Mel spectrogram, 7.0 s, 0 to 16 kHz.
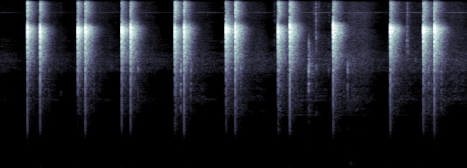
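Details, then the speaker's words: Honda Civic D15B carbureted distributor on a bench test with a 12 V battery, external module and test spark plug: sharp, crisp spark snaps in quick pairs about once a second, strong with no misses; healthy coil and spark. "Quiero que escuchen el sonido de la bobina o el sonido de la chispa. Ya que nos servirá para la siguiente prueba."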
